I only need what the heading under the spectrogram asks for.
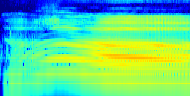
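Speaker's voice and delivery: high, drawn-out "oh" of surprise; surprised. Real, not acted. Host reacts to a player's Toy Story pick, surprised. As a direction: let a long, high oh slide down. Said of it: "I'm surprised".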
